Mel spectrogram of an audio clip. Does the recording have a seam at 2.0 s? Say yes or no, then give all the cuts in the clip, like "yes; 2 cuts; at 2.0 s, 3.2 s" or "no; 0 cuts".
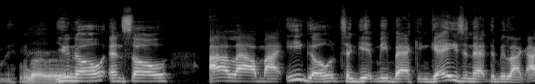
no; 0 cuts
